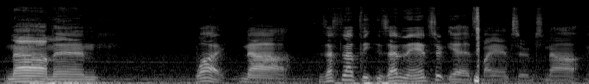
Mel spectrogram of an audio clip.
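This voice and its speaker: A man chatting casually as a streamer, in a halting, jokey way. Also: medium pitch, expressive. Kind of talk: casual chat.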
